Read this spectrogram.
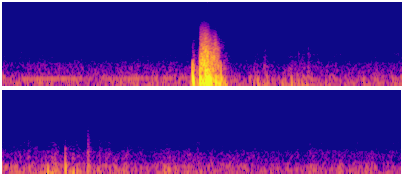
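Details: A faint low rumble is broken by one sharp, loud burst like a whoosh or bang near the three-second mark, then soft scattered thuds, with no animal voice.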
